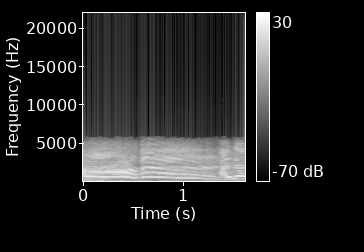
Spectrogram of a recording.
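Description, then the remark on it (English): In a drama, an elderly woman standing at her bedroom window in a granite house bordering a graveyard screams in fright: loud, high-pitched wailing cries that slide downward in pitch, broken by two brief catches of breath, with no other talk. “Why did you scream?”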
